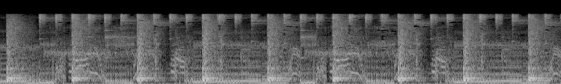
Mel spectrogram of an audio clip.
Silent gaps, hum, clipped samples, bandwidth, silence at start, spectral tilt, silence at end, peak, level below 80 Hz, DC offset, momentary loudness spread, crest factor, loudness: none; none; under 0.1%; 11.5 kHz; 0 s; -3 dB/octave; 0 s; -2 dBFS; -32 dBFS; 0.3%; 4 LU; 18 dB; -19 LUFS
